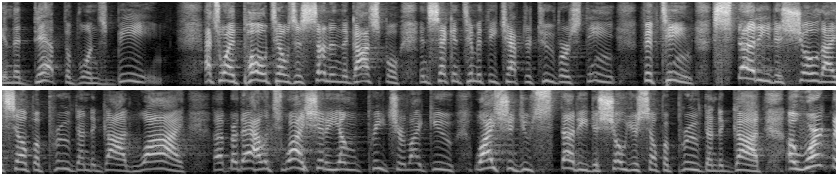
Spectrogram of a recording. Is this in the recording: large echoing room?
yes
